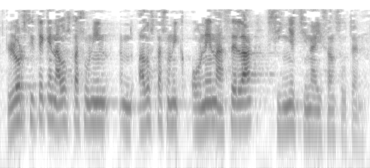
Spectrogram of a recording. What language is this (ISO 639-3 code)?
eus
